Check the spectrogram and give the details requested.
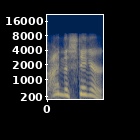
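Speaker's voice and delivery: mock very high-pitched, heated shout. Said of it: "Sting just completely interrupts him and yells".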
